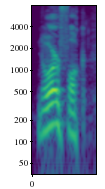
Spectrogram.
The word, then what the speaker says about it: Norfolk: mean Norfolk sorry let me say it correctly Norfolk for the Brew alfabusa Wizard game can you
